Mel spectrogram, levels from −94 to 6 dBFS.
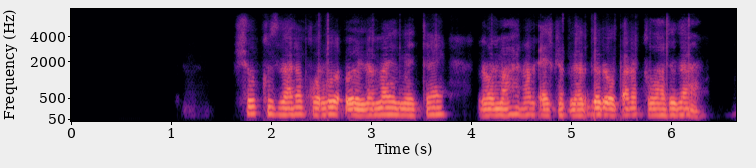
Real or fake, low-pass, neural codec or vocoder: fake; 7.2 kHz; codec, 16 kHz, 2 kbps, FreqCodec, smaller model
